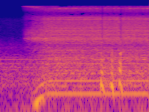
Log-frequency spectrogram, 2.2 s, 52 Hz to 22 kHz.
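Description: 2000 W 48 V brushless ebike motor spinning up, its pitch rising about half a second in and then holding a steady whine, over the rush of air its internal fan pushes through freshly drilled cooling holes.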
